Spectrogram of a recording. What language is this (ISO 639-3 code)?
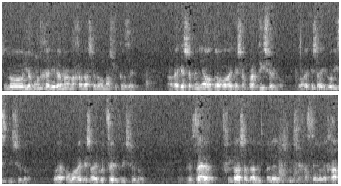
heb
